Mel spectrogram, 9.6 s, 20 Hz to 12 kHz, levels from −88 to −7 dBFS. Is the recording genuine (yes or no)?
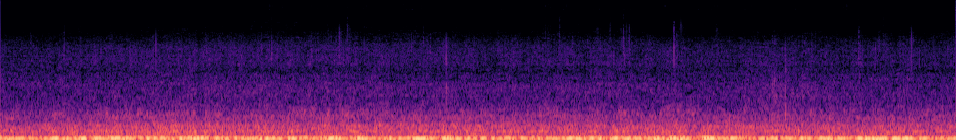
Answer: yes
